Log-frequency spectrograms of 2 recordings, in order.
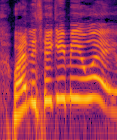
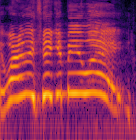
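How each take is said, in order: First: High, fast panicky plea; mock panic. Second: Mock wail. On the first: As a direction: play it as hammed-up terror. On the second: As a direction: let it trail off in fake despair. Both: Acts being taken away.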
